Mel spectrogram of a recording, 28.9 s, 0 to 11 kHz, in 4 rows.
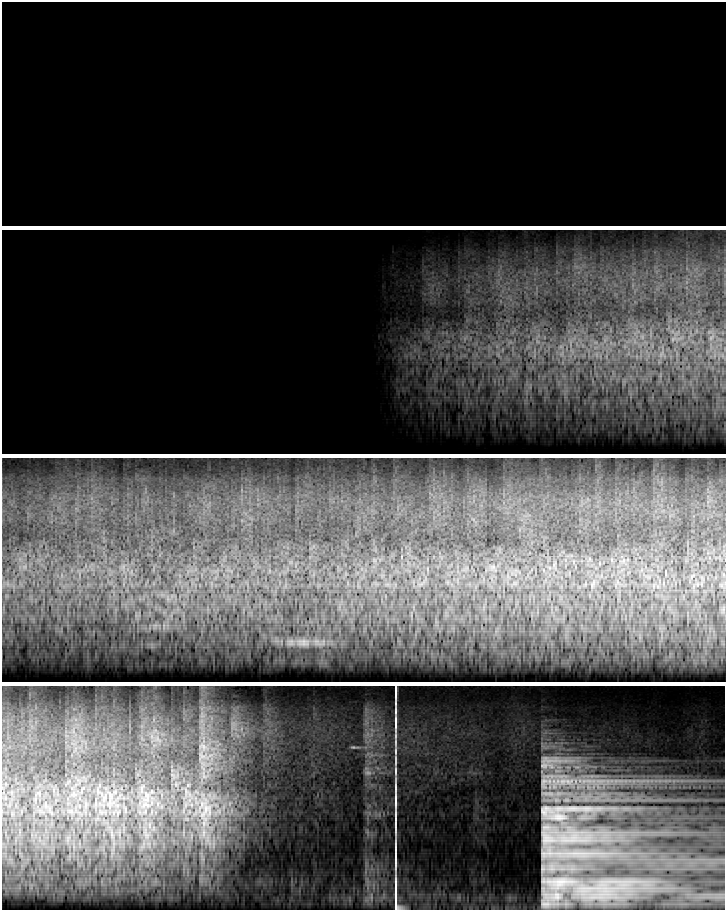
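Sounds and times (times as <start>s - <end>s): audience applauding: 11.0s - 24.4s.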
